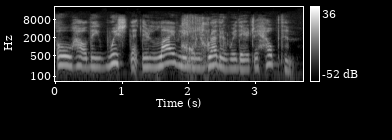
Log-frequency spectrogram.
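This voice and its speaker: A woman reading a scripted children's read-along story in an expressive, deliberate storytelling manner. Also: medium pitch, noisy background. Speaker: storybook narrator.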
